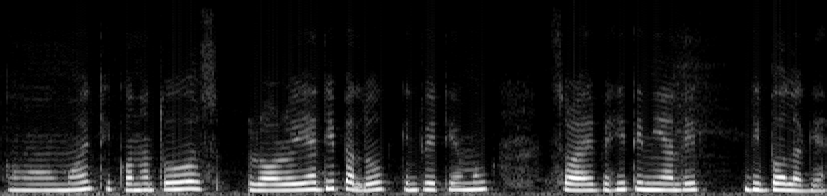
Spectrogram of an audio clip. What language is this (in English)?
Assamese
